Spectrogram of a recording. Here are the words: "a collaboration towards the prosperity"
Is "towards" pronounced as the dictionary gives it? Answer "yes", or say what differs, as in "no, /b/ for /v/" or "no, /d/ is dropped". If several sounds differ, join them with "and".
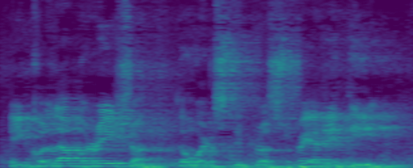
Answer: no, /w/ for /ɹ/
